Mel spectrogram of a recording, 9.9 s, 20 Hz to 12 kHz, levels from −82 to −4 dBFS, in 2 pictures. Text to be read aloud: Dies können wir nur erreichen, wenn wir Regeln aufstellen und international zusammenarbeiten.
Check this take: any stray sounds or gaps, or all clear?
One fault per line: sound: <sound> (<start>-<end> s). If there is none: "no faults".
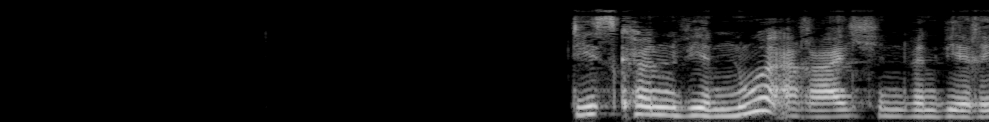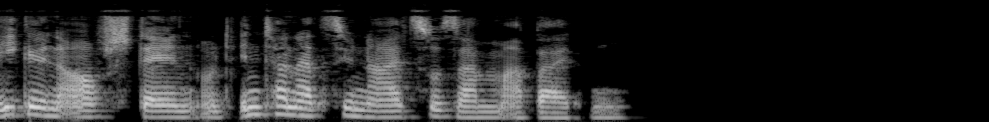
no faults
